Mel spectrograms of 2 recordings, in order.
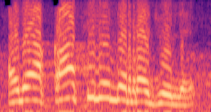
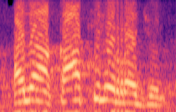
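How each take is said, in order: First: Qatil ends in -u; rajul ends in -i. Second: Qatil ends in -un; rajul ends in -a. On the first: The speaker has already killed the man. "وهذا هو القاتل" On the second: The speaker is threatening to kill the man. "هذا يخلى سبيله"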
